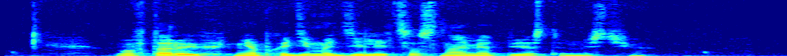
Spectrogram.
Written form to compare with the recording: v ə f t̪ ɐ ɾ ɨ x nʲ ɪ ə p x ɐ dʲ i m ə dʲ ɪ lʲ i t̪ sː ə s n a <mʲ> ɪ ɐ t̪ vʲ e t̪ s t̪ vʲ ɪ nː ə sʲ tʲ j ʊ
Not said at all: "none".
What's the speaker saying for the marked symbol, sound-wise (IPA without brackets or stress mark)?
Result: mʲ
